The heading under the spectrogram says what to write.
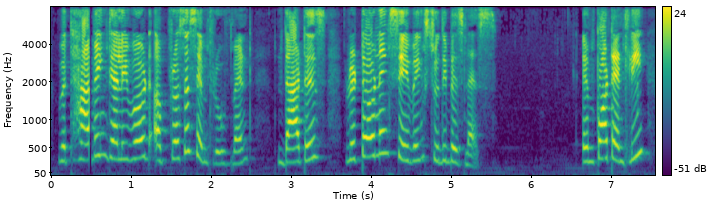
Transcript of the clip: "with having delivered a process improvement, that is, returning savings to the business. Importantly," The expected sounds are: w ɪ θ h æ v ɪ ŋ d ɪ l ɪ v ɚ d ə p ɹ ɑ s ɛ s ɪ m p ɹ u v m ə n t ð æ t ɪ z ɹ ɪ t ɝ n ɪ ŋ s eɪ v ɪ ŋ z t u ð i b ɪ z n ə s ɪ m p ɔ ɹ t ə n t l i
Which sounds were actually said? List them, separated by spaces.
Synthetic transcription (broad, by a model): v ɪ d h æ v ɪ ŋ d ɪ l ɪ v ɚ d ə p ɹ ɑ s ɛ s ɪ m p ɹ u v m ə n t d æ t ɪ z ɹ ɪ t ɝ n ɪ ŋ s eɪ v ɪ ŋ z t u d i b ɪ z n ə s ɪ m p ɔ ɹ t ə n t l i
